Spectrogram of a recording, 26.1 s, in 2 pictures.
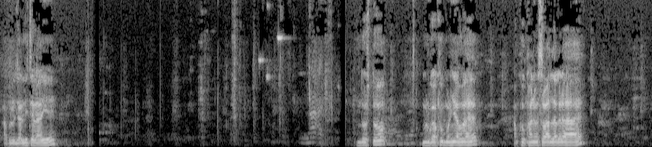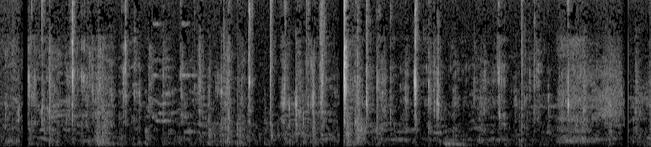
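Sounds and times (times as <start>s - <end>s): person chewing food: 1.8s - 5.7s, 13.1s - 26.0s
small crunching clicks: 13.4s - 26.0s.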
